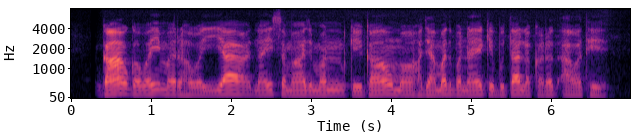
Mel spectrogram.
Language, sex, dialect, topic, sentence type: Chhattisgarhi, male, Eastern, banking, statement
